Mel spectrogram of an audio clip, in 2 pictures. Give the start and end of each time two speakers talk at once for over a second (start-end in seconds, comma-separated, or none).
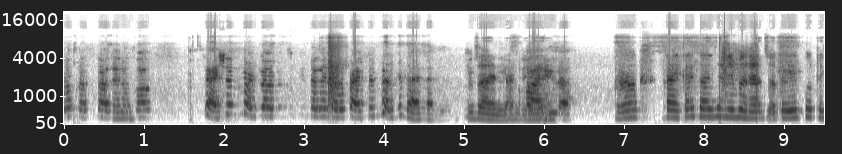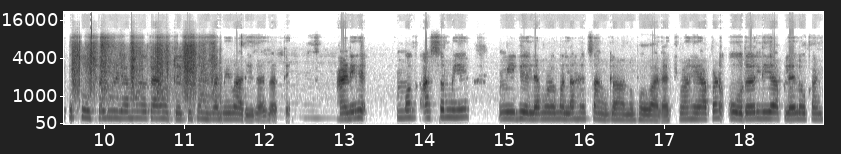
none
